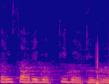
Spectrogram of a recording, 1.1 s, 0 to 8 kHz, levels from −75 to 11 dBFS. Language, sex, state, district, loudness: Hindi, female, Jharkhand, Sahebganj, -25 LUFS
